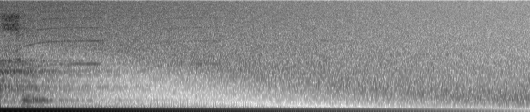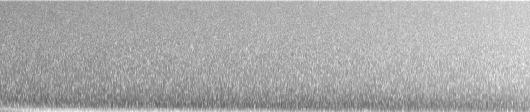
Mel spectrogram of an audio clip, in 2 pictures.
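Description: The outro of an electronic remix track: a wash of synthesized white noise fading out slowly over about ten seconds, with a deep bass note dying away in the first few seconds.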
